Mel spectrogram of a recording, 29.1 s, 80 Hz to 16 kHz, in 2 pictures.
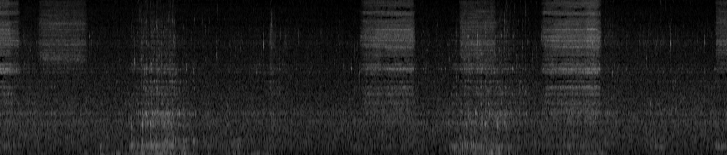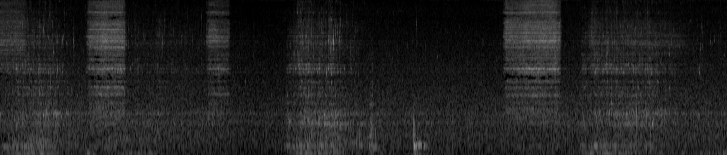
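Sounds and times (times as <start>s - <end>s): scuba regulator breathing: 0.0s - 1.8s, 24.6s - 25.8s.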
